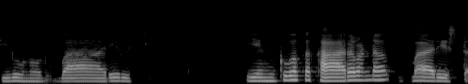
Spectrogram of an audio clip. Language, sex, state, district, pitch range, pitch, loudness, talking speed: Tulu, female, Karnataka, Dakshina Kannada, 150-180 Hz, 160 Hz, -31 LUFS, 130 wpm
